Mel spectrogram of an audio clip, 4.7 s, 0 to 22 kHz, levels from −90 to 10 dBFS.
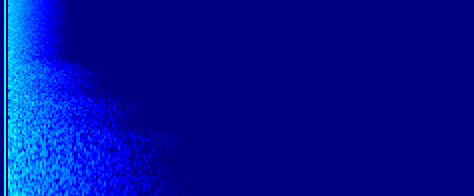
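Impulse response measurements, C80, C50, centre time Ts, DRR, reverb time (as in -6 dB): -3.0 dB, -6.0 dB, 0.186 s, -8.0 dB, 2.8 s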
